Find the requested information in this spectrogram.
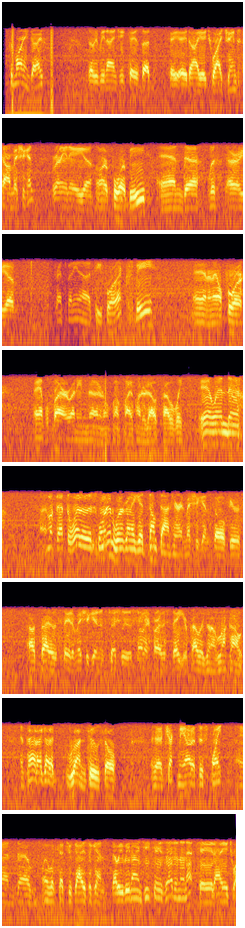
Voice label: Hudsonville, Mi. Drake R-4B T-4XC & L-4B Amp, vintage ssb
